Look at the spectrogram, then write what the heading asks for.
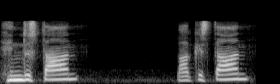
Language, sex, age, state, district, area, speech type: Urdu, male, 18-30, Uttar Pradesh, Saharanpur, urban, spontaneous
